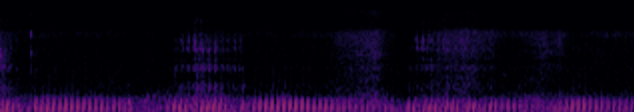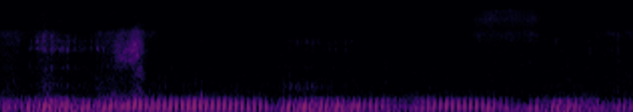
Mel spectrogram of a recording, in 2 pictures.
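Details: Pet cat purring steadily, a deep continuous low rumble with faint pulsing texture and a few brief breath breaks, some soft rustling and light higher-pitched scratchy noises over the top.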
